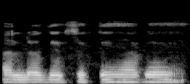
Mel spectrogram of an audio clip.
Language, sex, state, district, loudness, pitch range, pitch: Hindi, male, Chhattisgarh, Raigarh, -13 LUFS, 110-115 Hz, 110 Hz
